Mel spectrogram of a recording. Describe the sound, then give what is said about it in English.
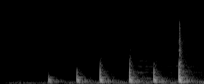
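A series of six hollow knocks coming from a corridor taps out in a steady, fairly even rhythm, the last one sharper and louder, with no voices around them in an otherwise quiet space. “This time, the tapping came from the corridor, and they saw the same shadowy figure.”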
